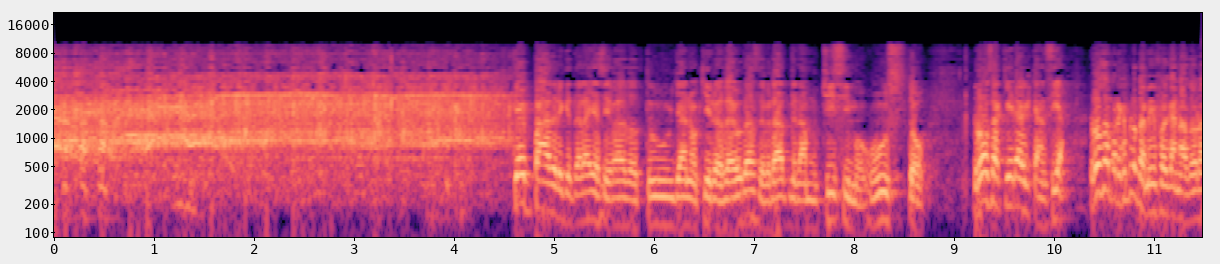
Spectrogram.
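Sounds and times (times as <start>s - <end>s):
applause: 0.0s - 4.8s
speech: 4.6s - 11.4s.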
